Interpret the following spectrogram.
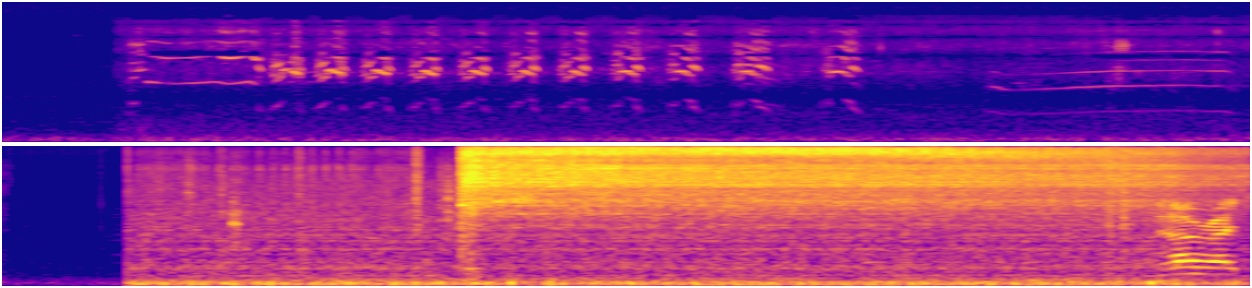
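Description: Birds calling faintly: a quick run of short, falling notes, about three a second, then a few longer held calls. About seven seconds in, a loud, steady, low rumble of an idling engine cuts in suddenly and runs on.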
